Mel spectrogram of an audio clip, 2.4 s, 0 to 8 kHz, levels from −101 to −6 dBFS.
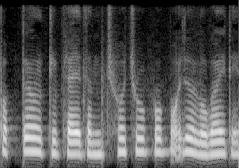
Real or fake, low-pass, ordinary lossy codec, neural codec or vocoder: fake; 7.2 kHz; none; codec, 16 kHz, 1 kbps, FunCodec, trained on LibriTTS, 50 frames a second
